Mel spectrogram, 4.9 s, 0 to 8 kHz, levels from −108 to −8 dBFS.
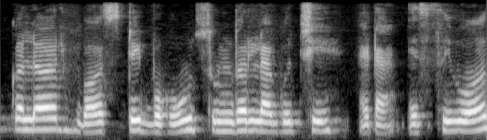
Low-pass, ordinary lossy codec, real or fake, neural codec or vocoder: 7.2 kHz; none; fake; codec, 16 kHz, 16 kbps, FreqCodec, larger model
